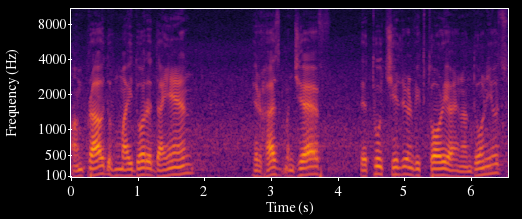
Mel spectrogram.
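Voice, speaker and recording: With a strong Greek accent, a man speaks at a fairly slow pace in a medium pitch, leaving long, frequent pauses. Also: ordinary pitch variation. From Crete, Greece. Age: 80s+. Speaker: war veteran. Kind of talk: acceptance speech. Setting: ceremony at a memorial. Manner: halting.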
